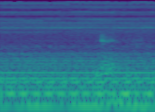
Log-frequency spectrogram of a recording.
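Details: Nebulizer running during an inhalation therapy procedure.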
